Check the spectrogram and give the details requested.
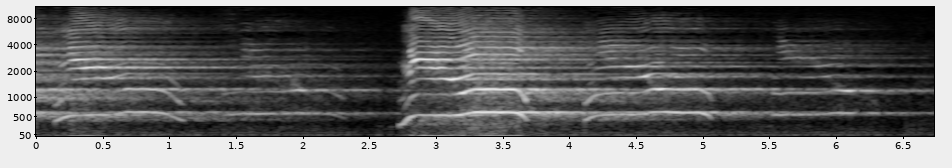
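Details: Peacock calling from a perch in a tree; a run of loud, nasal, drawn-out wails with wavering rises and falls, repeated several times with a short break near the middle.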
